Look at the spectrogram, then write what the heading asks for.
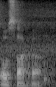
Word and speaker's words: Osaka: How do you pronounce Osaka?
